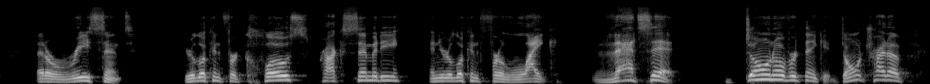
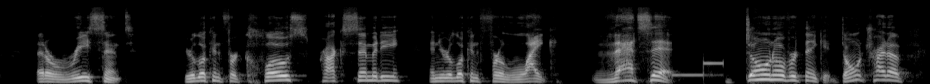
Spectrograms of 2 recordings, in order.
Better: first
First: none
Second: alarm; faint; at 6.5 s; peak 15 dB below the speech

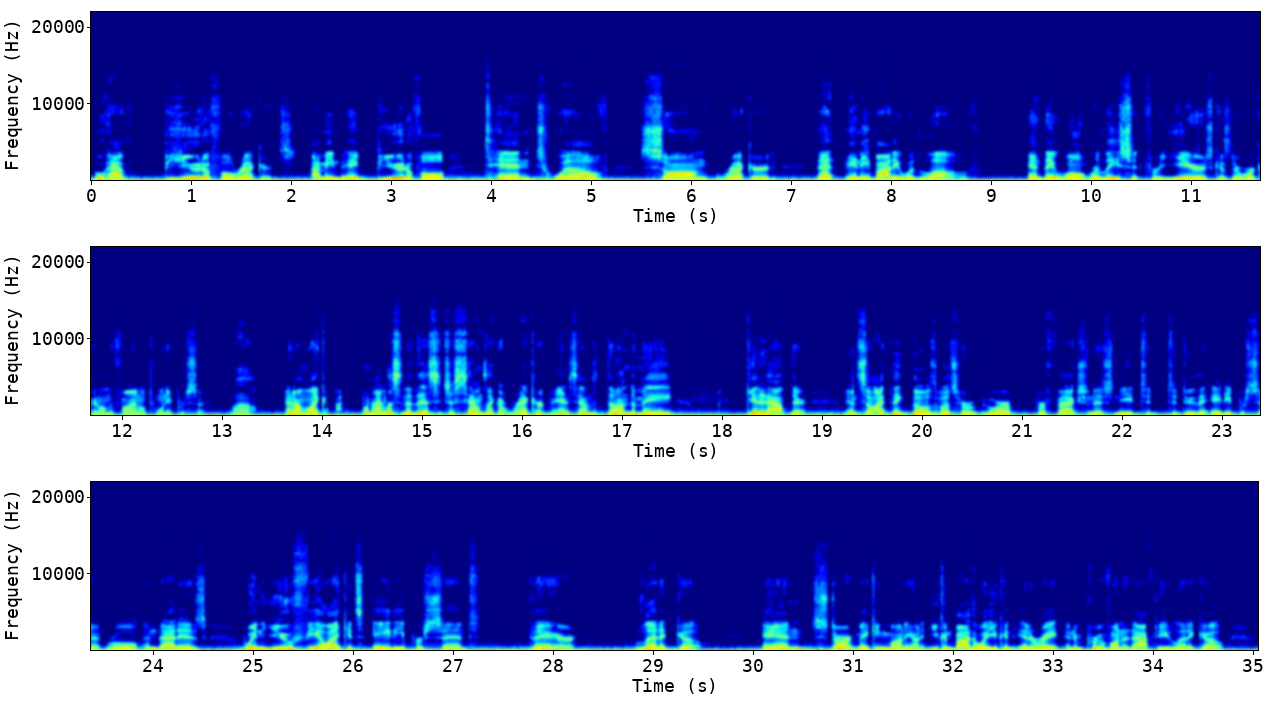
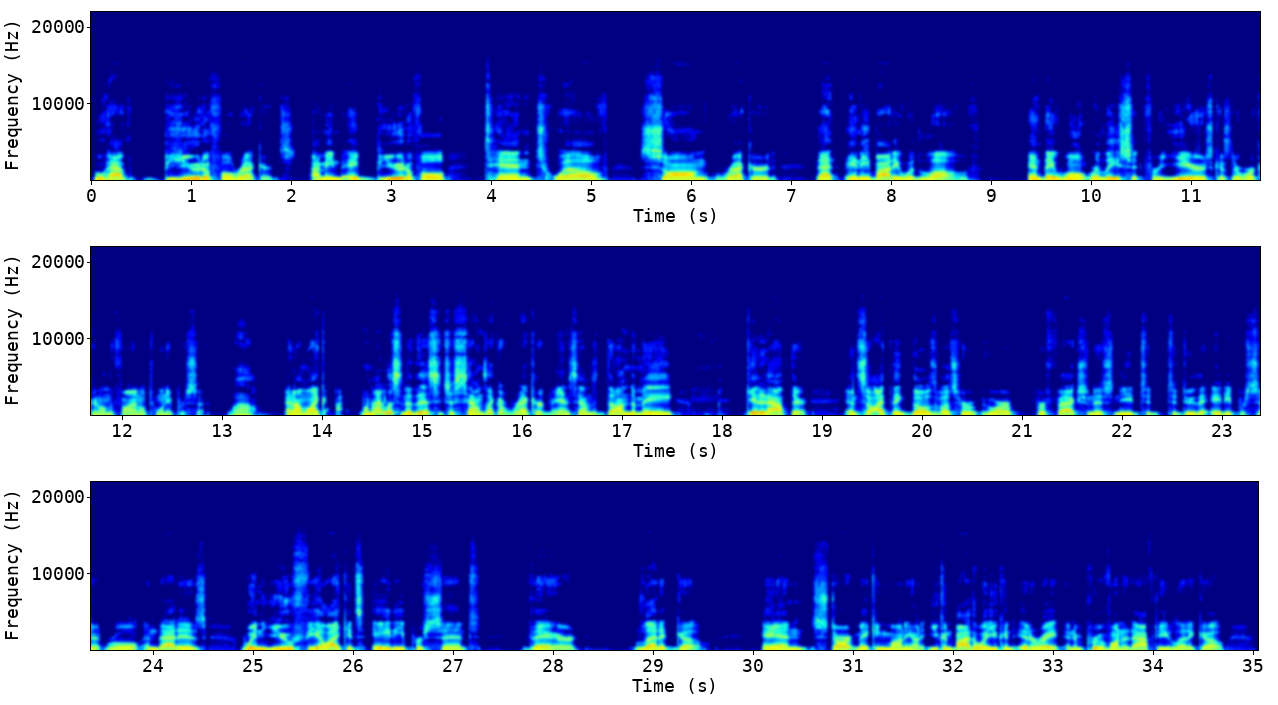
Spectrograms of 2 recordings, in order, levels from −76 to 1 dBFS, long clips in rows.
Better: second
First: wind noise on the microphone; occasional gusts; 20 dB below the speech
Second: none

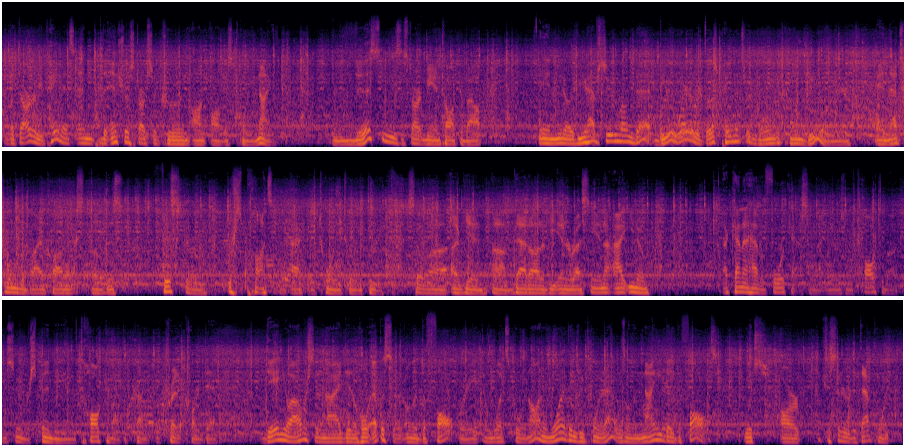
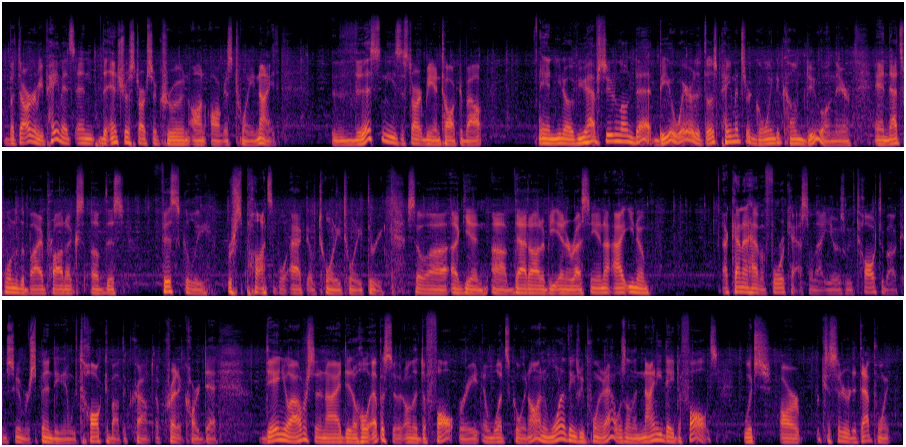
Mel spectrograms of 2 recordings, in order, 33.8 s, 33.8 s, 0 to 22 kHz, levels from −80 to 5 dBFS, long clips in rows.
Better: second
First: household noises; loud; throughout; 2 dB below the speech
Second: household noises; faint; throughout; 20 dB below the speech

